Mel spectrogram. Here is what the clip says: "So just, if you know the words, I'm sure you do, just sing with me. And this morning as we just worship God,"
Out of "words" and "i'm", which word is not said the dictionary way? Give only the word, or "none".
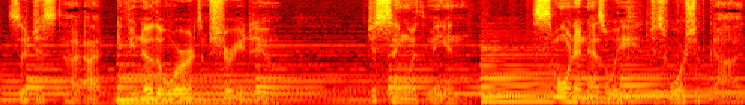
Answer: none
